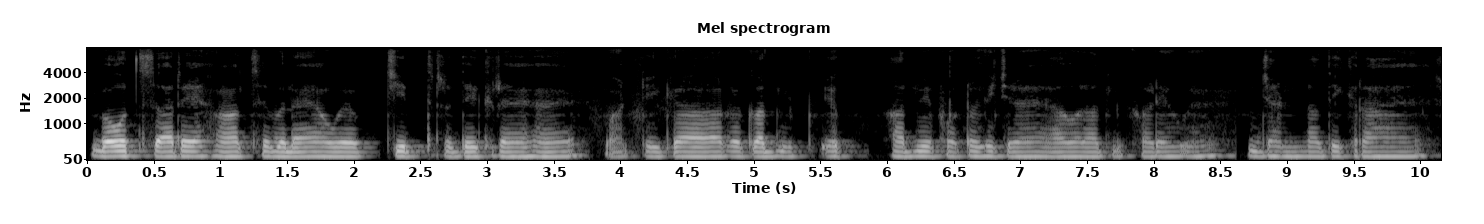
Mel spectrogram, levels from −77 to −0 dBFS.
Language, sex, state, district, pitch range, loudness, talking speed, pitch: Hindi, male, Chhattisgarh, Balrampur, 125-130 Hz, -27 LUFS, 185 wpm, 125 Hz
